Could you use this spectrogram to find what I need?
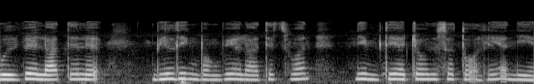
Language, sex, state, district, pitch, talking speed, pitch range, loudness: Mizo, female, Mizoram, Aizawl, 235 Hz, 200 wpm, 225-245 Hz, -16 LUFS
